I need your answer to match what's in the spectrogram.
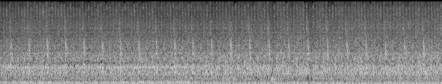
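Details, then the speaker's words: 2017 Ford F-150 3.5 V6 with new phasers and timing chains already fitted, idling: a sharp ticking internal knock that doubles when the cylinder 2 coil is unplugged but not others; source still being diagnosed. "The sound changed. I don't know if you guys can hear that. It doubled. I got a double knocking sound when I unplugged 2."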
